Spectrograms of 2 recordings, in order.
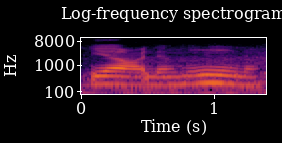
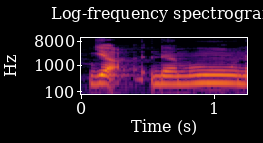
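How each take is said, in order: First: The first syllable flows smoothly without a jerk. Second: The first syllable is cut off with a jerk. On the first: The speaker calls it right. "इससे सिंपल पढ़ना है, नॉर्मल रह के पढ़ना है" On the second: The speaker calls it wrong. "इसमें झटका दे देते हैं, या लमून ऐसे करके पढ़ लेते हैं"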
